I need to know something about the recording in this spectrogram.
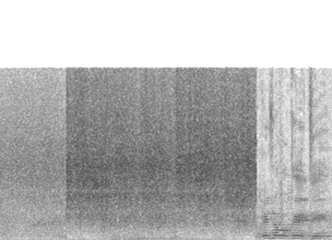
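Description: Water sprays steadily in a fine hiss.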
